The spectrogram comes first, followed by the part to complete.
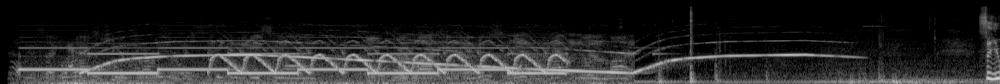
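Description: Police siren running several tones at once: a two-tone hi-lo stepping back and forth, a long wail rising and slowly falling, and a fast yelp of about two to three sweeps a second. About six seconds in, a single wail rises again and then fades out.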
